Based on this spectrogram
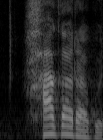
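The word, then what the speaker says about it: הגה: 자, 묵상이라는 단어의 히브리어가 요거예요. 하가라고 읽어요. 하가.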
